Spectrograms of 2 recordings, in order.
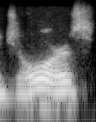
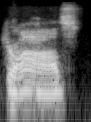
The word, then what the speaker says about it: drawer: Just like Sarah's mom can't say drawers. She said draws. Draws. It's not a draw. It's a drawer.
